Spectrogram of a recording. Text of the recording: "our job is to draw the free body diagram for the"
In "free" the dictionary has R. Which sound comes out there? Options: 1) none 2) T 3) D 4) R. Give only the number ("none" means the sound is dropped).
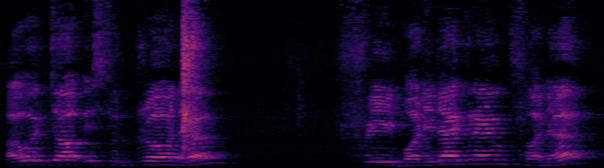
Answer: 4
